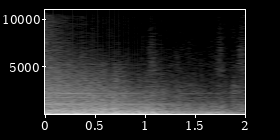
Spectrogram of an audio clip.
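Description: A deep cinematic boom hit from film-trailer sound design, its low rumble dying away over about two seconds, with a faint high tone lingering above it.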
